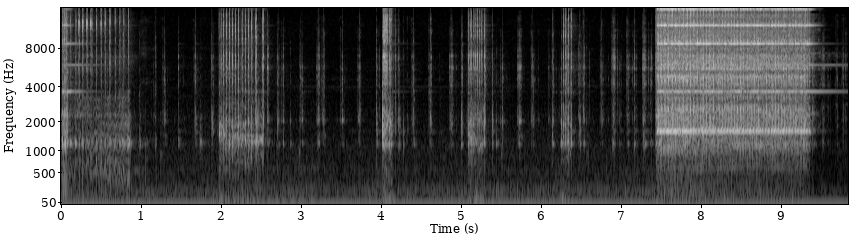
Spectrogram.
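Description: Clock ticking, broken by several short bursts of an alarm clock's ringing, then the alarm clock ringing for about two seconds near the end before it cuts off.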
